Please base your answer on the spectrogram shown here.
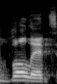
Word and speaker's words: Bullet❤️: the heart symbol and bullet it's actually not pronounced so the game is actually just called bullet yeah but in the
